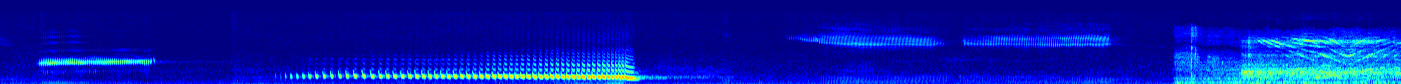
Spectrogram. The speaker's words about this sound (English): Finally, a contribution from those other marine mammals, the seals. First, the fierce Antarctic leopard seal, followed by the songs of the gentler Ross and Weddell seals.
